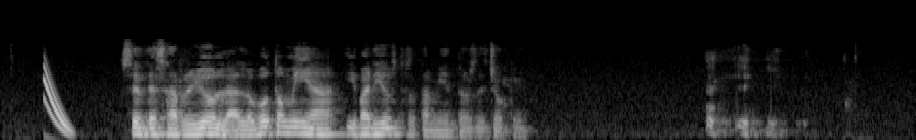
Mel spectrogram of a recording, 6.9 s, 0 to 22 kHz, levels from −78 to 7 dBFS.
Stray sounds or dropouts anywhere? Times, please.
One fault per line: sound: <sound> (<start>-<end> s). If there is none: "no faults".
sound: chirp (0.3-0.6 s)
sound: laugh (5.3-6.1 s)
